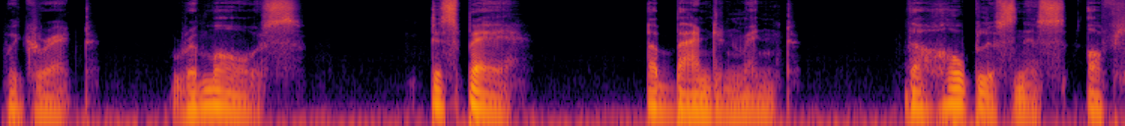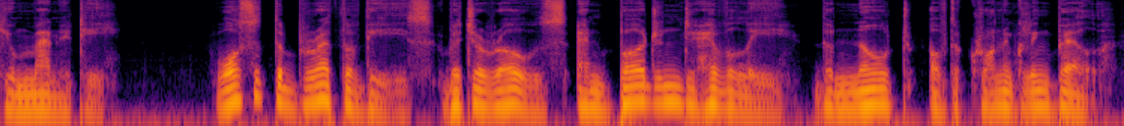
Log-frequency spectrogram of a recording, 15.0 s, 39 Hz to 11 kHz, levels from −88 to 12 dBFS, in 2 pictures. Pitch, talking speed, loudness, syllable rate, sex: 85 Hz, 95 wpm, -20 LUFS, 4.2 syllables/s, male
